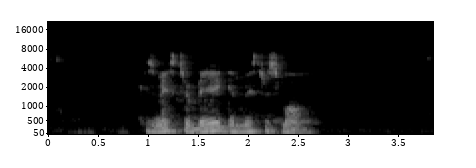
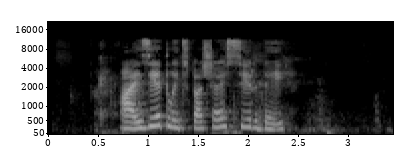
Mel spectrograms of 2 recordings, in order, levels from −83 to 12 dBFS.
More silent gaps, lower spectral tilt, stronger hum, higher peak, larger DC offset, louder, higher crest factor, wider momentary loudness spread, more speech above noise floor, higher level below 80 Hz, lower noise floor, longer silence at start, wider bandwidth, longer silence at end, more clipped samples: neither; first, -6 dB/octave vs -2 dB/octave; neither; second, -16 dBFS vs -8 dBFS; neither; second, -33 LUFS vs -26 LUFS; about the same, 20 dB vs 20 dB; second, 11 LU vs 19 LU; first, 49 dB vs 37 dB; second, -68 dBFS vs -62 dBFS; first, -81 dBFS vs -63 dBFS; first, 1 s vs 0.5 s; second, 7.2 kHz vs 12 kHz; first, 1.2 s vs 0.65 s; neither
